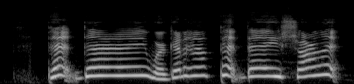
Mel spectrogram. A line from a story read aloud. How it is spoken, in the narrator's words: I hollered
